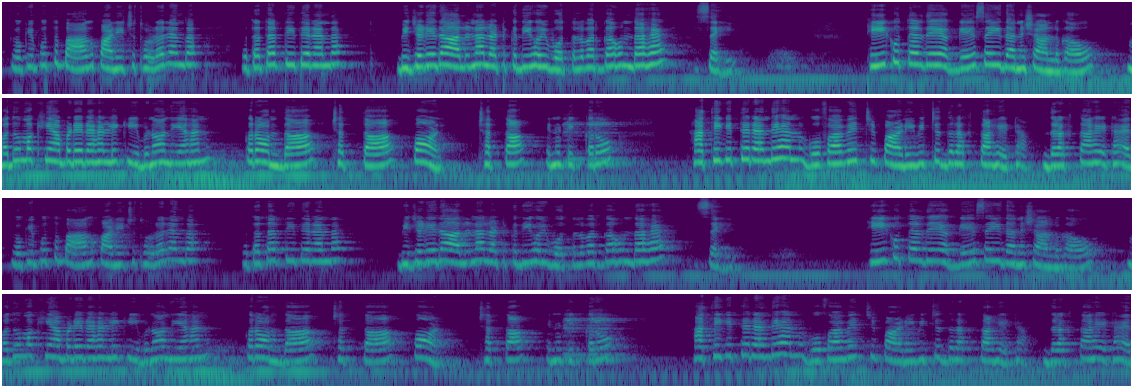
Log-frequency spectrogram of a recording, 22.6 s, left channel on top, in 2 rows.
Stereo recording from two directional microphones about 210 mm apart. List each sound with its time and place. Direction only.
0.1 s a woman's voice: 45° left (ahead or behind)
8.6 s a woman's voice: 45° left (ahead or behind)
